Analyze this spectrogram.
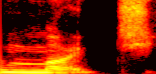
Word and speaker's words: much: E cuidado com a pronúncia do much. Parece que a gente levou um soco no estômago e a gente faz OK? M m M how much. E esse ch é a hora da gente brilhar num t do tchau como se tivesse freando um caminhão.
